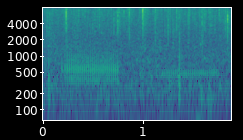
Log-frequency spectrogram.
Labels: {"label": "biophony, croak", "recorder": "SoundTrap 500"}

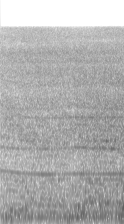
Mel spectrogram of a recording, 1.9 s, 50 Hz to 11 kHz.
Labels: {"label": "anthrophony, boat engine", "recorder": "SoundTrap 500"}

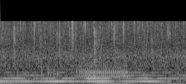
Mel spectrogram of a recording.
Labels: {"label": "biophony, croak", "recorder": "SoundTrap 500"}
{"label": "biophony, midshipman", "recorder": "SoundTrap 500"}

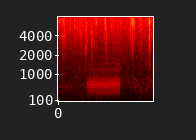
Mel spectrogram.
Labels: {"label": "biophony, croak", "recorder": "SoundTrap 500"}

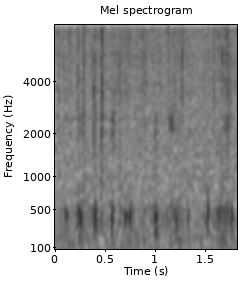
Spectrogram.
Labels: {"label": "ambient", "recorder": "HydroMoth"}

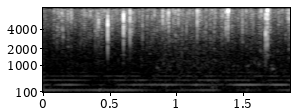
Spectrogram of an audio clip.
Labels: {"label": "biophony, midshipman", "recorder": "SoundTrap 500"}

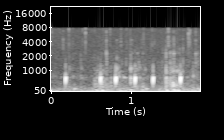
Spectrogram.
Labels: {"label": "biophony", "recorder": "SoundTrap 300"}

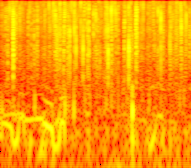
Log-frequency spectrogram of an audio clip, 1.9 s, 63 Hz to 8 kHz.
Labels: {"label": "biophony, cascading saw", "recorder": "SoundTrap 600 or HydroMoth"}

